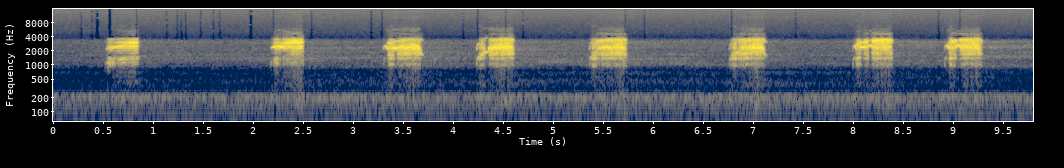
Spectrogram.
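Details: Owl calling at night while stashing a rat, 21 August 2015 at 1:41 AM: eight short, rasping hissed screeches repeated at uneven intervals of about one to one and a half seconds, with constant low background hum.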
